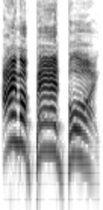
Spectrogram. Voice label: Cartoon Loud Voice; AdobeCC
